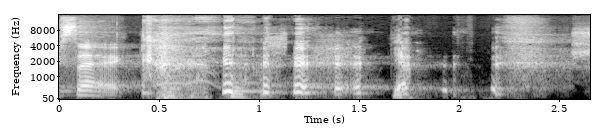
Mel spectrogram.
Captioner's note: laughter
